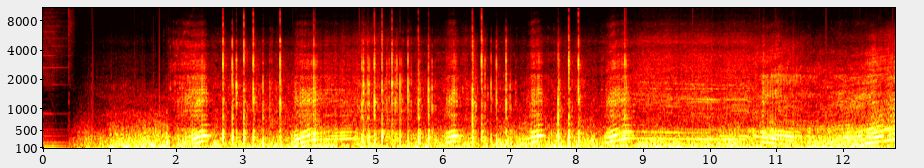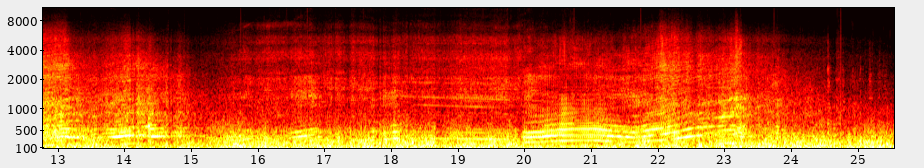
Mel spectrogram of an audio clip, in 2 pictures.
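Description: Mini Challenge 210's turbocharged four-cylinder engine revving up and down repeatedly as it accelerates and changes gear, over a steady rumble of wind on the microphone. A run of sharp clicks sounds over the first several seconds.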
